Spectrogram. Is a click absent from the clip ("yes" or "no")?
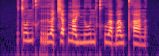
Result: yes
